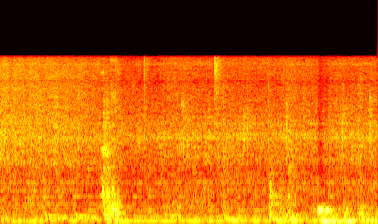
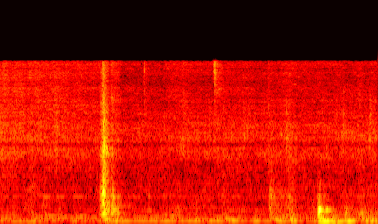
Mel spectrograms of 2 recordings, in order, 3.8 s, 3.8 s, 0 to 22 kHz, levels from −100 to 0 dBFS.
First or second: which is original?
first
